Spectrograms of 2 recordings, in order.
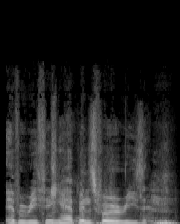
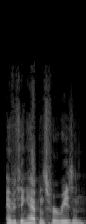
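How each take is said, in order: First: It is spoken with a put-on foreign accent. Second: It is spoken without a foreign accent. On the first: "give me your best try at any accent you want" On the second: "was that your impersonation of her?"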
